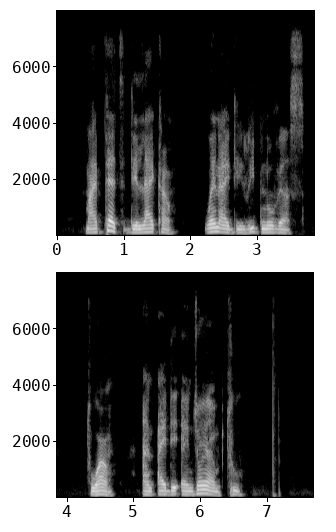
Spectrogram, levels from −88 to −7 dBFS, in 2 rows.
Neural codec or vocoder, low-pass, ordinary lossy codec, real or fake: codec, 16 kHz, 4 kbps, FreqCodec, larger model; 7.2 kHz; none; fake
